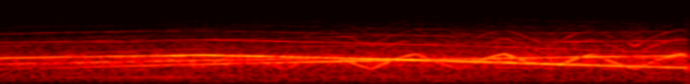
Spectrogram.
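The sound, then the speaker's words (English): A Hungarian police car siren wails loudly on a highway in Hungary, then switches to a rapid warbling yelp, its pitch sliding slightly lower as it passes along the road. No voices are heard. “Hungarian police cars zoomed up and down the highway”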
